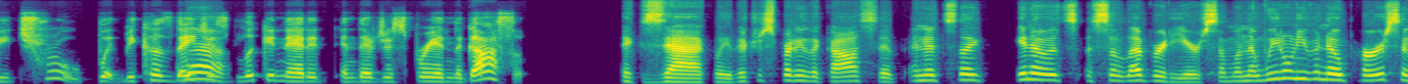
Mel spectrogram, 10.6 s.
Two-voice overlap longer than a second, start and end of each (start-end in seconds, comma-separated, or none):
none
